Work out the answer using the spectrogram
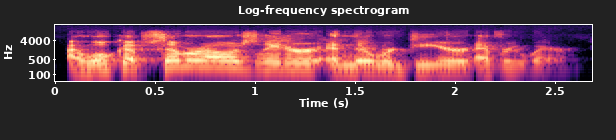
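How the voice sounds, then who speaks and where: Man acting a rattled, high-voiced man, very animated. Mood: awed recollection. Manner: halting, emphatic, repeats himself. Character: rattled, defensive man testifying about an eerie deer encounter. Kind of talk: dramatic staged play reading, naturalistic testimony.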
